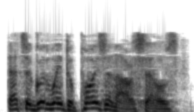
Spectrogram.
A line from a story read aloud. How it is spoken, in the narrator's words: Defia blurted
